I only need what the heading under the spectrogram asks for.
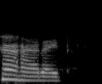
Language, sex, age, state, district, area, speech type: Kannada, female, 18-30, Karnataka, Gulbarga, urban, conversation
